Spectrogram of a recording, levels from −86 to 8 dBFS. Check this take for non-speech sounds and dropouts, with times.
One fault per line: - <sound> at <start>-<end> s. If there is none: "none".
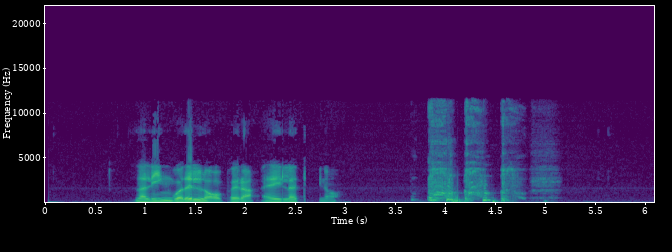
- dropout at 2.6-2.7 s
- cough at 3.6-5.2 s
